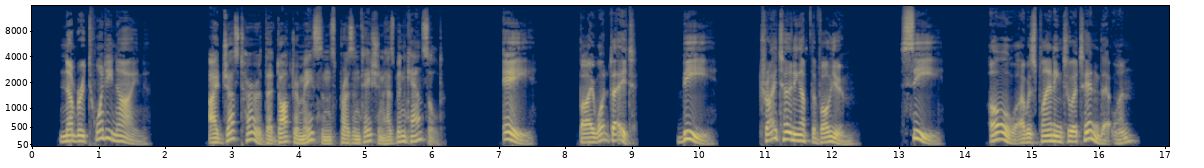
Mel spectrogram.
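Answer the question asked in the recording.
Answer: C: Oh, I was planning to attend that one.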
